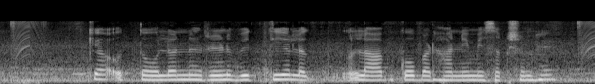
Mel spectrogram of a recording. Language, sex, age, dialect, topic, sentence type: Hindi, female, 46-50, Kanauji Braj Bhasha, banking, statement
